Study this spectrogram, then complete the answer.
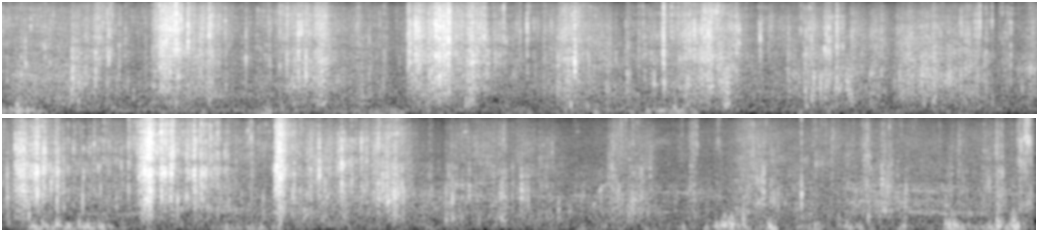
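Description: Footsteps crunch through dry leaves and twigs at a steady walking pace.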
